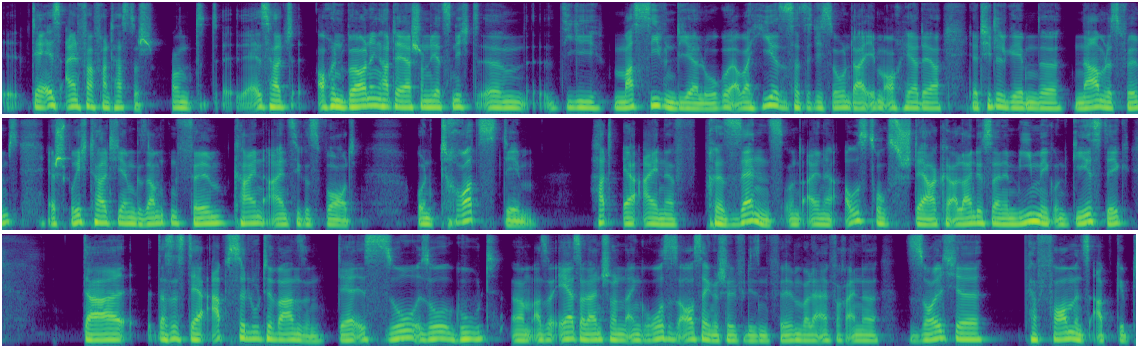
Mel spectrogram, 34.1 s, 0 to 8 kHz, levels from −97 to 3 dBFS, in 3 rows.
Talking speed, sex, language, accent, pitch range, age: 160 wpm, male, German, German, 105-130 Hz, 30-49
